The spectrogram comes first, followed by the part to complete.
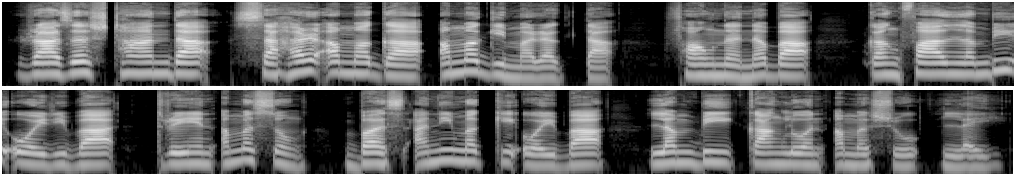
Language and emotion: Manipuri, neutral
